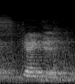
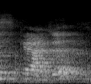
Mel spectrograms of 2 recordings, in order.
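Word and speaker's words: Skagit: Most of you will say Skagged, but that's wrong. It's actually Scadget, so you can go to the Scadget Valley. Don't worry, most people who move here from other parts of the US also say it wrong.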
